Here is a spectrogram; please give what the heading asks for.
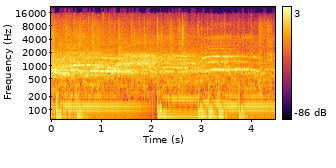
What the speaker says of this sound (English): Make some noise for these guys right here, crowd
